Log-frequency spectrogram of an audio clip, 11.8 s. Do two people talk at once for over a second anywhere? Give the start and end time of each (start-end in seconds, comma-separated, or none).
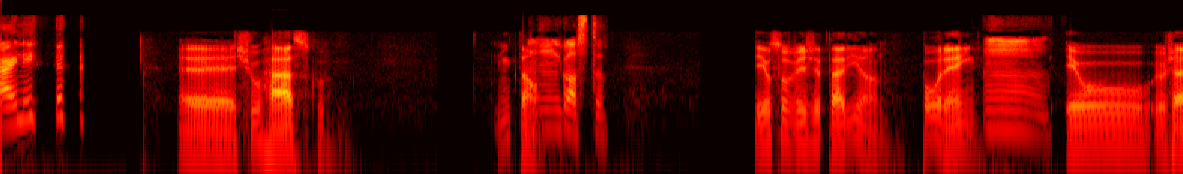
none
